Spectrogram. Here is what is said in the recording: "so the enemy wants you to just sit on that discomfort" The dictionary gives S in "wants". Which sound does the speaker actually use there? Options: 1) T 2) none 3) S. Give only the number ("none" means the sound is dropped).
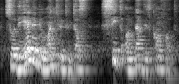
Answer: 2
